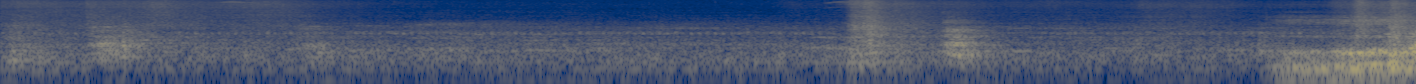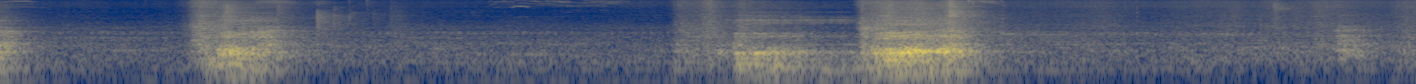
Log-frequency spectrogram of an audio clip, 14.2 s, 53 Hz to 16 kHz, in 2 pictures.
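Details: Great Dane named Cartier Bresson playing indoors in an apartment in Sao Paulo, August 2014; a series of short, gruff broadband bursts arrives irregularly over the clip, strongest toward the end, with a quiet room between them.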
